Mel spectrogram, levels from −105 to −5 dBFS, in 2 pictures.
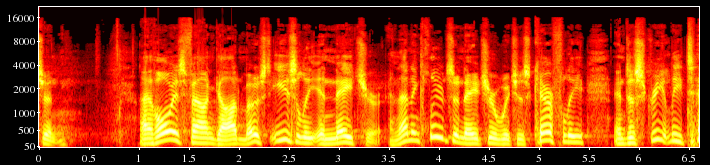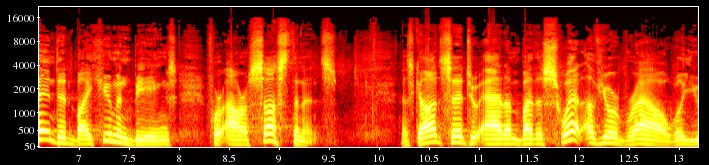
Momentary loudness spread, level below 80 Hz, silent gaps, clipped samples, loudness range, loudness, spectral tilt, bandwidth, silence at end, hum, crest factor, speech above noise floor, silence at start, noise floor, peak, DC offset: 10 LU; -62 dBFS; none; under 0.1%; 3 LU; -16 LUFS; -5 dB/octave; 16 kHz; 0 s; none; 16 dB; 31 dB; 0 s; -46 dBFS; 0 dBFS; under 0.1%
